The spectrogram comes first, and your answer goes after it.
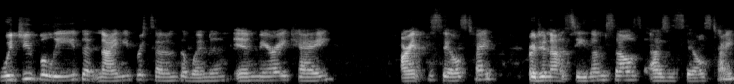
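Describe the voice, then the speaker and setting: A woman speaks in an unremarkable speaking voice at a medium pitch. Her pitch varies in an ordinary way, and her pace is moderate. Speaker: sales trainer. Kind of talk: training session.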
